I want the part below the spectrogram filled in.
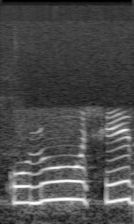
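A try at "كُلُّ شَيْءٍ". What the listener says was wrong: আবার তাসদিদ লামো তাসদিদ আছে কুল্লু শির বুম মুক্তাদার বুম না বিম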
